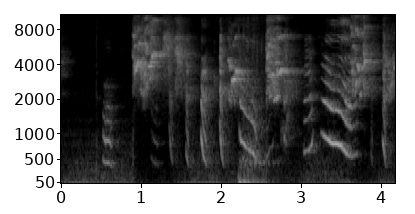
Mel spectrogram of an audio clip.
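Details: Indian ringneck parakeet calling with a run of loud, harsh, broadband squawks and screeches, several with sharp downward-sweeping tones, coming in quick bursts about every half second after a quiet start.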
